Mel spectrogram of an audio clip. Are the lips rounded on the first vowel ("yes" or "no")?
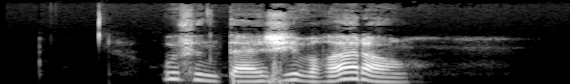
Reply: yes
